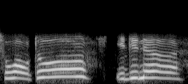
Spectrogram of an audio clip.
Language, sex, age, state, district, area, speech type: Bodo, female, 45-60, Assam, Chirang, rural, conversation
